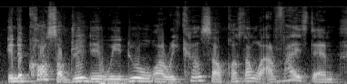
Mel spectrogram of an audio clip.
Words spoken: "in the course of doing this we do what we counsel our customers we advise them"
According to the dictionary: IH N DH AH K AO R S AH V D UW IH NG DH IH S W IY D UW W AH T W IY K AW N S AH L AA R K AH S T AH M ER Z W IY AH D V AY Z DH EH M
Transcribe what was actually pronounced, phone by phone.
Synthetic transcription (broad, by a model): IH N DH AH K AO S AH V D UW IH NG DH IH W IY D UW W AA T W IY K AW N S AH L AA K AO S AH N W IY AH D V AY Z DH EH M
